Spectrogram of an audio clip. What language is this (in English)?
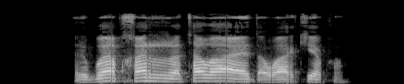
Abkhazian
